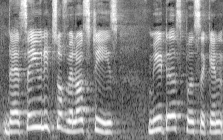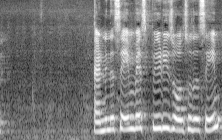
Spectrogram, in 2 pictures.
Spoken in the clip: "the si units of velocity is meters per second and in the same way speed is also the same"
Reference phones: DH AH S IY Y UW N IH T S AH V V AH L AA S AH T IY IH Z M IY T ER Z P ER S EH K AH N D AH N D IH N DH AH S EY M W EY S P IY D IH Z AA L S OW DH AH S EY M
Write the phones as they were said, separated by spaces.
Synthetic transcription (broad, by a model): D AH S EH Y UW N IH T S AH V V AH L AA S AH T IY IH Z M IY T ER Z P ER S EH K AH N D AH N D IH N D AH S EY M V EY S P IY D IH Z AA L S OW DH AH S EY M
